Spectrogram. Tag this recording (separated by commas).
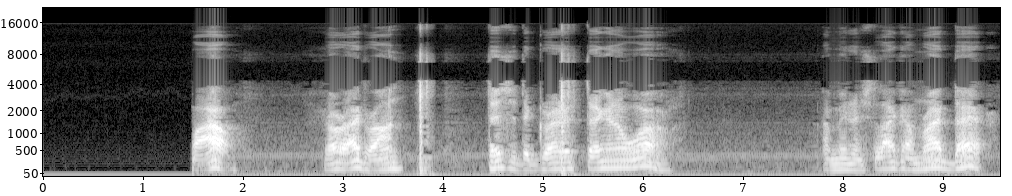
Speech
